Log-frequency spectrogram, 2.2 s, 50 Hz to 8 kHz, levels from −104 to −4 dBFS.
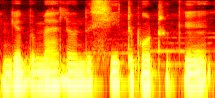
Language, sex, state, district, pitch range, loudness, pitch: Tamil, male, Tamil Nadu, Kanyakumari, 95-105 Hz, -16 LUFS, 100 Hz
